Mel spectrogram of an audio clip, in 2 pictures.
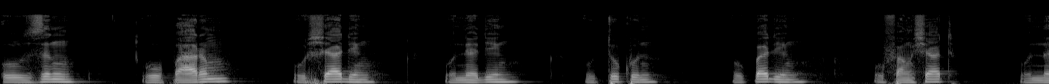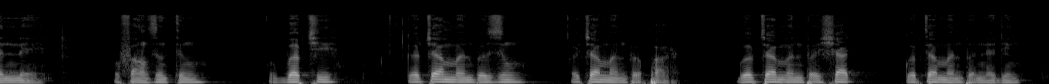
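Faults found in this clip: No faults found in recording.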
